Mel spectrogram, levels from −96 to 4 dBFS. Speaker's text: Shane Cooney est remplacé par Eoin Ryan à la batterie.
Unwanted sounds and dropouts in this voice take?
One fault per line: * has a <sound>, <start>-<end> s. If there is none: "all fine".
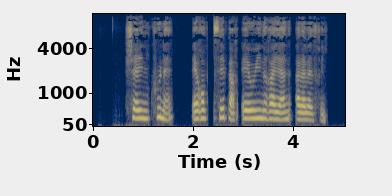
* has a dropout, 2.3-2.4 s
